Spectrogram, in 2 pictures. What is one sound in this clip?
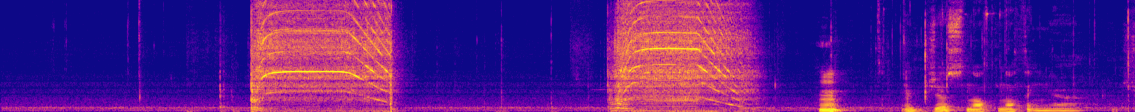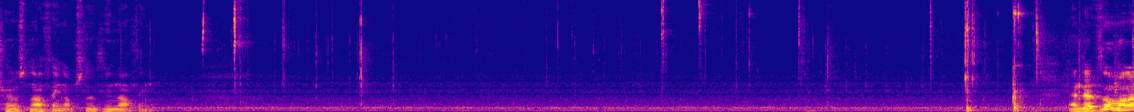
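Small wires and metal parts tap and click softly as they are handled.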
